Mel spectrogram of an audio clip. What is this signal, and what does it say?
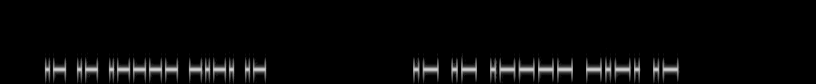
Morse code, heard as a keyed tone, about 31 wpm, 700 Hz. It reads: AA1CA AA1CA
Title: Speed Racing - USA 2x2 Call Signs 25wpm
